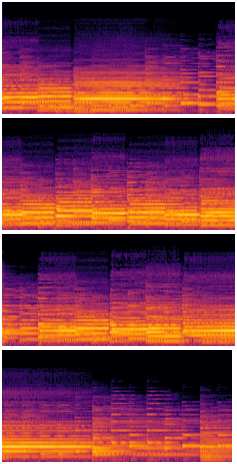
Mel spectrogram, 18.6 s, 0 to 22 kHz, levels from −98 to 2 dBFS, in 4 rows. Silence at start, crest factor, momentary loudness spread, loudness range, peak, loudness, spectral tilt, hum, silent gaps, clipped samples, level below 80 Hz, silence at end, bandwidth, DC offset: 0 s; 12 dB; 10 LU; 3 LU; -2 dBFS; -16 LUFS; -9 dB/octave; none; none; under 0.1%; -48 dBFS; 0 s; 6.4 kHz; under 0.1%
